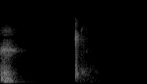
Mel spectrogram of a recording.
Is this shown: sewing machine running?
no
